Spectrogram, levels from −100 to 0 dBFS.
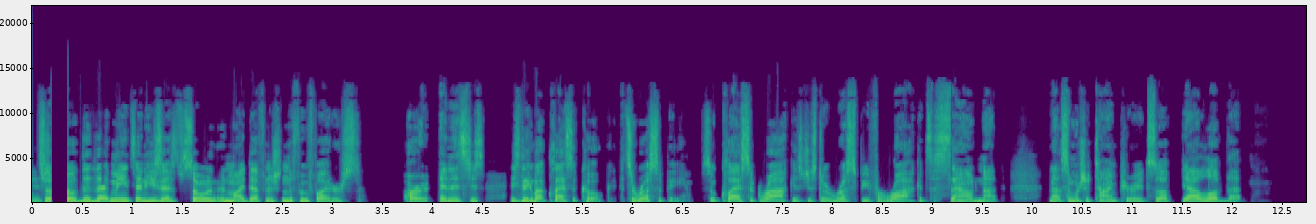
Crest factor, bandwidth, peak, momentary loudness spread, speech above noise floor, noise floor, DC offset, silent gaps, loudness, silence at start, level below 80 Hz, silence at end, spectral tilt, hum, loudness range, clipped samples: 22 dB; 14 kHz; -8 dBFS; 9 LU; 46 dB; -75 dBFS; under 0.1%; 0.20-0.35 s, 3.36-3.70 s, 6.61-6.69 s, 10.09-10.15 s; -30 LUFS; 0 s; -52 dBFS; 0.65 s; -4.5 dB/octave; none; 4 LU; under 0.1%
